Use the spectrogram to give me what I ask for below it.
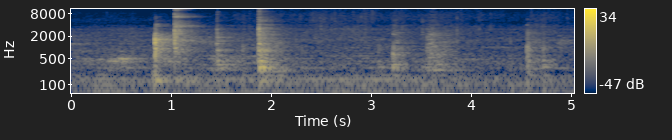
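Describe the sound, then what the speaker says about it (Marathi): A spoon stirs crushed peanuts into hot tempering in a pan for a spicy Solapuri peanut curry, with a few sharp scrapes and clinks of metal on the pan over a faint, steady sizzle. "हे थोडंसं मिक्स करून घेऊया फोडणीमध्ये शेंगदाण्याचं कूट।"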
